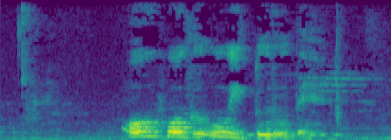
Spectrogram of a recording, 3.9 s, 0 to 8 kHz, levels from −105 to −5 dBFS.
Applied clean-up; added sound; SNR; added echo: none; none; none; none.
